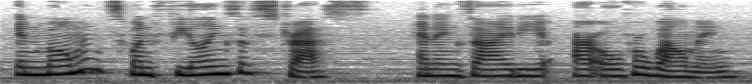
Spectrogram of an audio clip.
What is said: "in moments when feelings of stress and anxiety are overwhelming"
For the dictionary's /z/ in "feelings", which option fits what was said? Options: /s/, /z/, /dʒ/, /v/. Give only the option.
/z/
